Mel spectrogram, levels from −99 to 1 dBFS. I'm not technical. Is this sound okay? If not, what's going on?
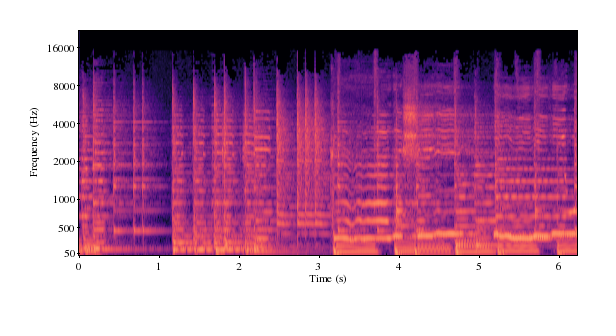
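No, there are CD scratch ticks: six tiny clicks between 2.73 and 3.53 s, each a split-second glitch where a disc blemish spoiled the data.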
